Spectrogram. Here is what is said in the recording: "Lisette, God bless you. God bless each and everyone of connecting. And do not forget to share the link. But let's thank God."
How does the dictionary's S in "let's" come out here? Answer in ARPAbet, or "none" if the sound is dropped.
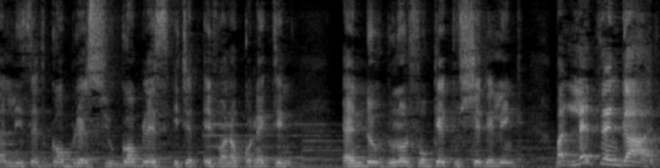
none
